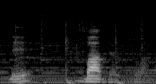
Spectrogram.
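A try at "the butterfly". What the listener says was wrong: Yo estoy escuchando que lo pronuncias como de, ¿verdad? De. Pero no es de. Es más. Va, tiene dos formas de pronunciar. Normalmente es da. Da. Como una A, ¿vale? Da. The mother. The mother. Pero a veces se pronuncia the, como una I. Por ejemplo, the apple.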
